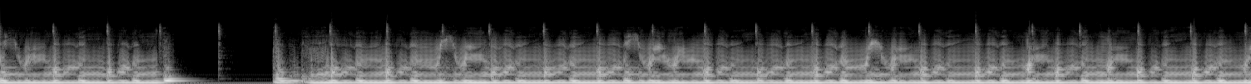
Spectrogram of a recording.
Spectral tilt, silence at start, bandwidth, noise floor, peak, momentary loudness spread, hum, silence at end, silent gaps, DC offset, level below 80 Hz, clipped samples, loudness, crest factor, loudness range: -9 dB/octave; 0 s; 6.2 kHz; -45 dBFS; 0 dBFS; 2 LU; none; 0 s; none; 0.4%; -18 dBFS; under 0.1%; -15 LUFS; 14 dB; 2 LU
